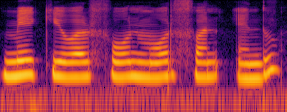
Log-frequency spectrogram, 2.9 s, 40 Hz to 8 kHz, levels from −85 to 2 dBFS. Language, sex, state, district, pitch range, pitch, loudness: Kannada, female, Karnataka, Bidar, 210-225 Hz, 215 Hz, -16 LUFS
